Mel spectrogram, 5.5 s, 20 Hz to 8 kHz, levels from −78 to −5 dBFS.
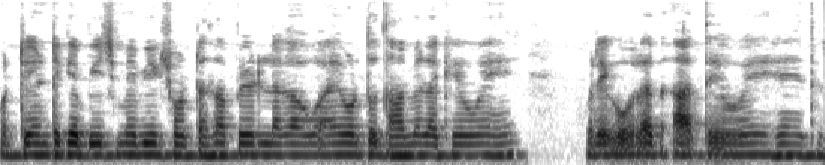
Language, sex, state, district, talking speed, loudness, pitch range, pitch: Hindi, male, Chhattisgarh, Bilaspur, 260 wpm, -17 LUFS, 140-150 Hz, 145 Hz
